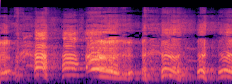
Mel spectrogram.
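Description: A man laughing in short, repeated pitched bursts, about three a second.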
